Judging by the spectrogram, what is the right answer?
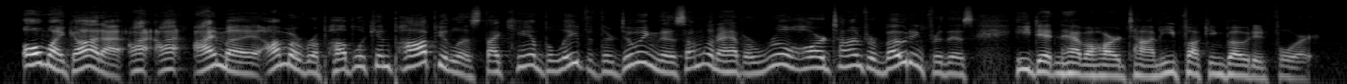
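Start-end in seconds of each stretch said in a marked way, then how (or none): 0.2-7.3 halting, stumbling politician voice, first few words stammered. Mocking a senator's worries about a bill: imitating Josh Hawley. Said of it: "Josh Hawley going".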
